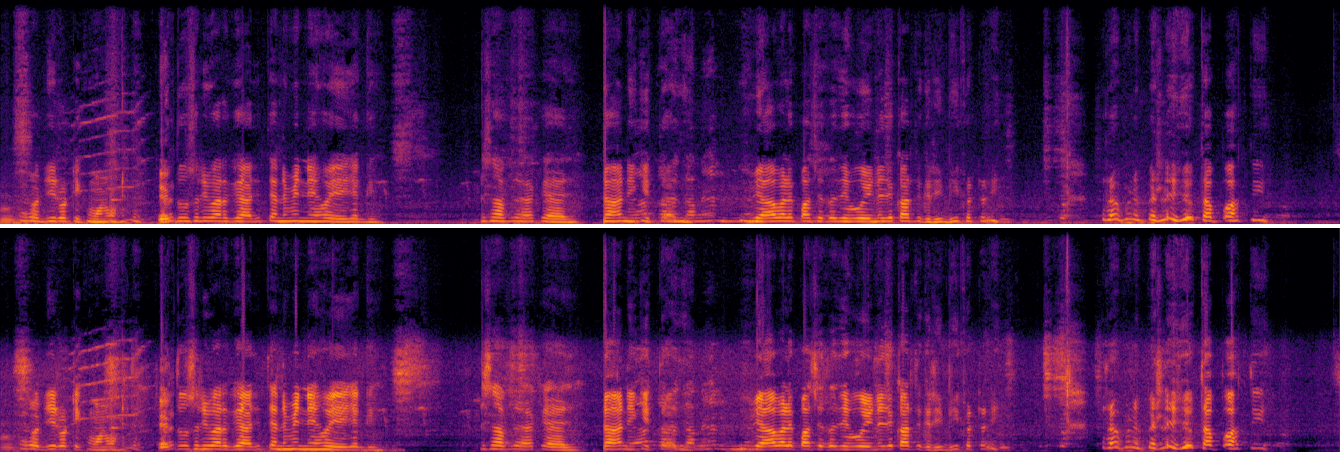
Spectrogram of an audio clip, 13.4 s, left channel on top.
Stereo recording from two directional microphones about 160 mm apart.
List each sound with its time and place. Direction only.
0.0 s speech: 10° right (ahead or behind)
0.3 s speech: 5° left (ahead or behind)
1.2 s speech: 15° right (ahead or behind)
1.7 s speech: 5° left (ahead or behind)
4.9 s speech: 5° left (ahead or behind)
